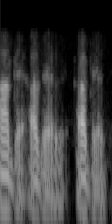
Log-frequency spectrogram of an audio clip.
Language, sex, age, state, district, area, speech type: Malayalam, male, 45-60, Kerala, Kottayam, urban, conversation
